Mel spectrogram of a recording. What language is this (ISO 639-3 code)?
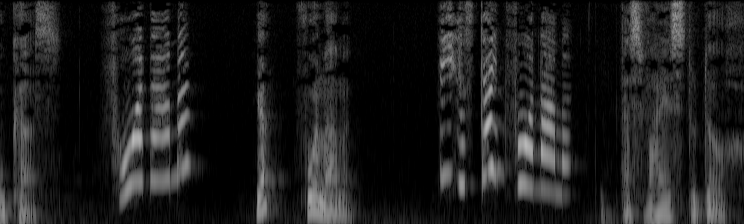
bul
